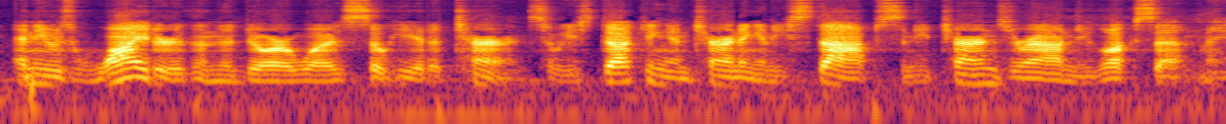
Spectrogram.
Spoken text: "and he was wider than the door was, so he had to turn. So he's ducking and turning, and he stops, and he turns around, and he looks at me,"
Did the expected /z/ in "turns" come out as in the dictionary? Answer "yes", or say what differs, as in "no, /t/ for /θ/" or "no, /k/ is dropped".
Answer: yes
